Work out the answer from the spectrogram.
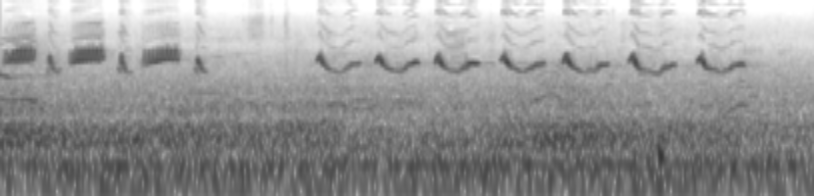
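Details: Songbird singing during the night with a varied repertoire: a few buzzy flat notes, then a repeated series of dipping, swooping whistles at a steady pace; low hum underneath.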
